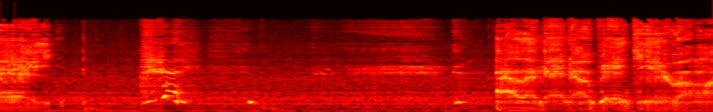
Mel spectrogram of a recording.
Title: Burp contest A-Z #burp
